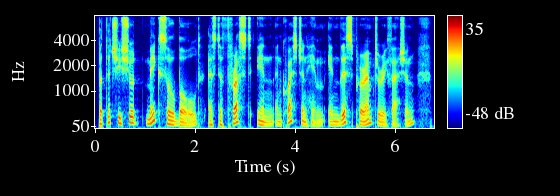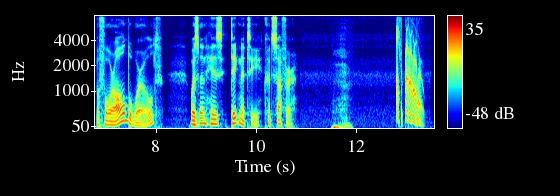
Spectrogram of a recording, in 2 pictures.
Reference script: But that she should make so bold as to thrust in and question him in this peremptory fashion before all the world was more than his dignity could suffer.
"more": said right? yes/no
no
